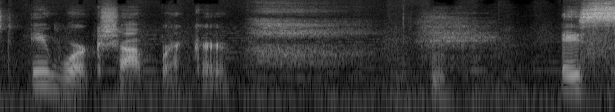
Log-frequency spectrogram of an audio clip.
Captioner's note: gasps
